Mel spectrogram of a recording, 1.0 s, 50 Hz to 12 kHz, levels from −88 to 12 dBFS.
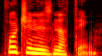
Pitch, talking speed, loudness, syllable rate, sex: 235 Hz, 175 wpm, -14 LUFS, 6.1 syllables/s, female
